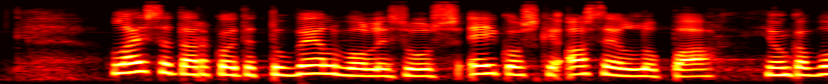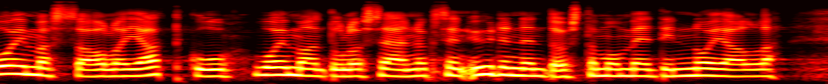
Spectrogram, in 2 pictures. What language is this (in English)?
Finnish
